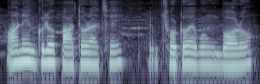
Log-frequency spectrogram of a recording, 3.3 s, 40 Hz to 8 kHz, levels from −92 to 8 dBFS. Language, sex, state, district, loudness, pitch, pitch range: Bengali, male, West Bengal, Alipurduar, -19 LUFS, 150 Hz, 140-160 Hz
